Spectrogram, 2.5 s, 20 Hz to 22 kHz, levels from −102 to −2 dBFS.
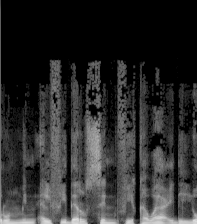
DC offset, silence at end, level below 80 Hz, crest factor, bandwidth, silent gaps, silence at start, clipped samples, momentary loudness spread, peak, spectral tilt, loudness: under 0.1%; 0 s; -52 dBFS; 16 dB; 16.5 kHz; none; 0 s; under 0.1%; 4 LU; -6 dBFS; -6.5 dB/octave; -23 LUFS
